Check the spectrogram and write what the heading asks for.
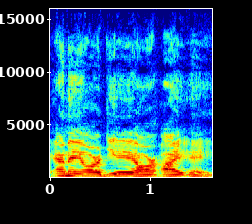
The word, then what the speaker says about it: Mardarije: And you look at it and you think, what is that, And if you want to know how it sounds, you say Mardaria. Mardarije.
